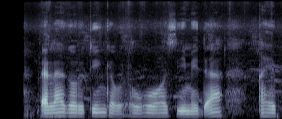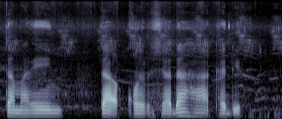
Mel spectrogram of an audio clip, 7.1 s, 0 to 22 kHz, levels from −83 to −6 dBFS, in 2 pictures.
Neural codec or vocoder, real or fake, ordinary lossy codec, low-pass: none; real; none; none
